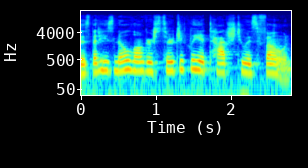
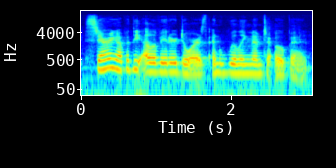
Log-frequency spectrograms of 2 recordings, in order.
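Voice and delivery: ordinary delivery

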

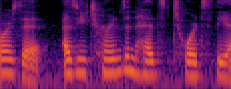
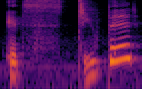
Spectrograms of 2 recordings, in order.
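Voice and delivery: slow, high questioning echo; icy; 10 semitones higher, much slower than usual. A narrator's reading. Jim challenging McCoy's dismissal of them, icily. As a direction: throw it back slowly, icily offended. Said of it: "he says icily".

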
